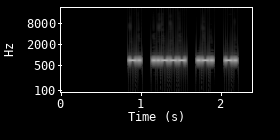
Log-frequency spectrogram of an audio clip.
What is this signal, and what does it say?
Morse code, heard as a keyed tone, about 41 wpm, spaced as for 31 wpm, 700 Hz. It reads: N2RN
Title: USA Call Signs - 2x Character Spacing - 45wpm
